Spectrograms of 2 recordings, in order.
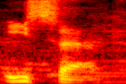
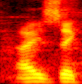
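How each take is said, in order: First: The name is pronounced the Swedish way. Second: The name is pronounced the English way. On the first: This is how the name is said in Sweden. "Isak in Sweden" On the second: This is how the name is said locally. "Isaac here"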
